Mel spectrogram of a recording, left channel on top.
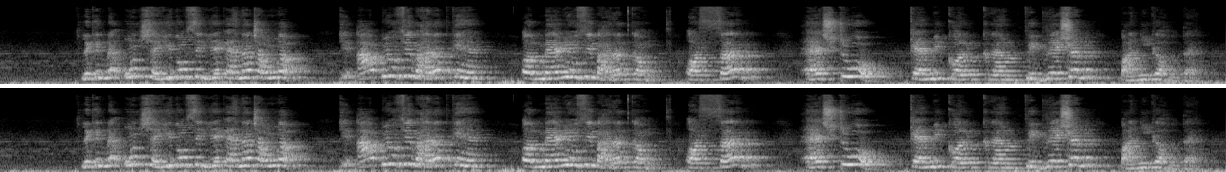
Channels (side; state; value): both; identical; correlation 1.00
